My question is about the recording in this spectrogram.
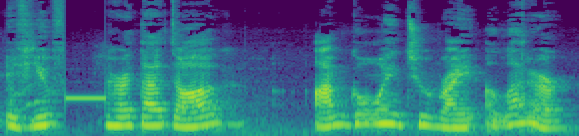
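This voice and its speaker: A woman hosting a movie reaction, talking casually with loud, excitable outbursts and plenty of swearing. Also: medium pitch, takes it slowly, gravelly, noisy background.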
